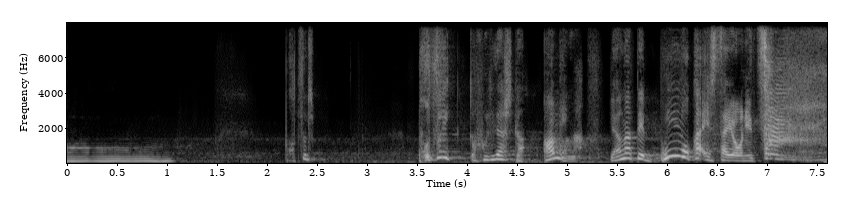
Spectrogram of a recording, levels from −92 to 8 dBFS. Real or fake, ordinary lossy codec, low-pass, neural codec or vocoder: fake; none; none; codec, 16 kHz, 2 kbps, X-Codec, HuBERT features, trained on general audio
